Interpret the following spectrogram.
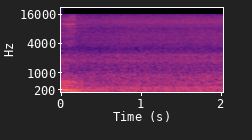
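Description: A man's brief "hmm" at the start, then steady background noise with no clear source.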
